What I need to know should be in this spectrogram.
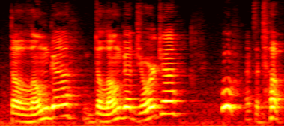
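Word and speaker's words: Dahlonega: watching from the first one is hard to pronounce I'm gonna say it's delonga delonga Georgia that's a tough one d-h-l-o-n-e-g-a Georgia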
